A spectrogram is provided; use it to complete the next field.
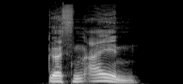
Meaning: first-person plural subjunctive II of eingießen
- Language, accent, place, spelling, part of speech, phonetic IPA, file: German, Germany, Berlin, gössen ein, verb, [ˌɡœsn̩ ˈaɪ̯n], De-gössen ein.ogg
